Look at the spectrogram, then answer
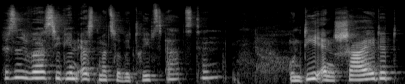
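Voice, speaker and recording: An actress playing a condescendingly patient personnel interviewer in a radio play, speaking in a measured, pointed, official manner. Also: female voice, high-pitched, animated. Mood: patient, firm. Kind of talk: naturalistic German radio play acting.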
